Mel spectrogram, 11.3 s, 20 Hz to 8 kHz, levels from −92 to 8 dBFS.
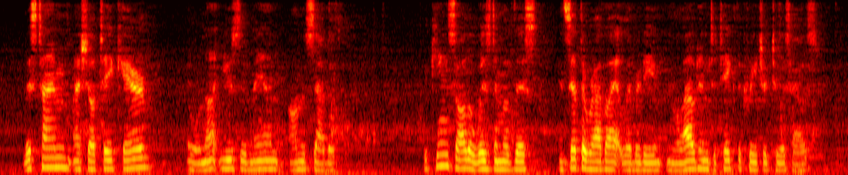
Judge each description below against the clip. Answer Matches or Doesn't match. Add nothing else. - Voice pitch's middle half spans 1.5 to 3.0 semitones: Matches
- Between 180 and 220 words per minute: Matches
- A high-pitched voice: Doesn't match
